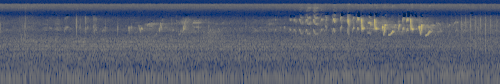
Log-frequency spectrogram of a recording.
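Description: Birds chirping and calling in quick runs of short, high, downward-sliding notes, busiest and loudest toward the latter half, over a steady low rumble.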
